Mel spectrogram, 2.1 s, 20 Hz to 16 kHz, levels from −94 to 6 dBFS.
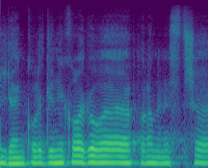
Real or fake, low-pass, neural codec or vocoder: fake; 14.4 kHz; autoencoder, 48 kHz, 32 numbers a frame, DAC-VAE, trained on Japanese speech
